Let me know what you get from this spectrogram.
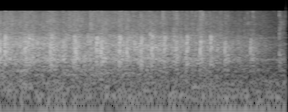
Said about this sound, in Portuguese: Quando a gente gosta de alguma coisa, é normal você bater palma, meu irmão. Eu não aplaudo nenhum Neymar, não aplaudo nenhum Messi, mas eu tenho vontade de aplaudir o meu Jesus.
